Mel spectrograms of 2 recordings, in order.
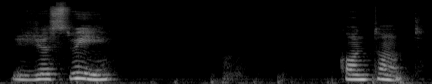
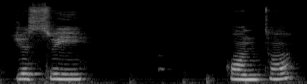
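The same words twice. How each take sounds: First: "Je suis ... contente" in separate parts, final T heard; long pause, then "contente" ending on a T; pronunciation model, T sounded. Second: "Je suis ... content" in separate parts, no final T; long pause before "content", ending without a T; pronunciation model, silent T. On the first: Teacher modelling the second line, paused and T sounded. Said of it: "for the second line, you will say". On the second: Teacher modelling for learners, paused and T silent. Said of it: "the way you will pronounce it". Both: Shown as a demonstration.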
